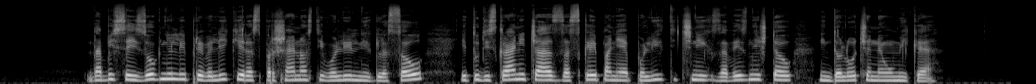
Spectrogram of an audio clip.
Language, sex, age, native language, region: Slovenian, female, 18-29, Slovenian, Central Slovenia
